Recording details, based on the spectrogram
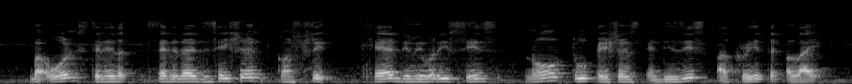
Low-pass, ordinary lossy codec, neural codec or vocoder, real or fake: none; none; codec, 16 kHz, 8 kbps, FreqCodec, larger model; fake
